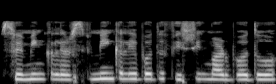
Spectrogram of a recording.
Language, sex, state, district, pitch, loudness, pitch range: Kannada, female, Karnataka, Bellary, 240 Hz, -16 LUFS, 225-255 Hz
